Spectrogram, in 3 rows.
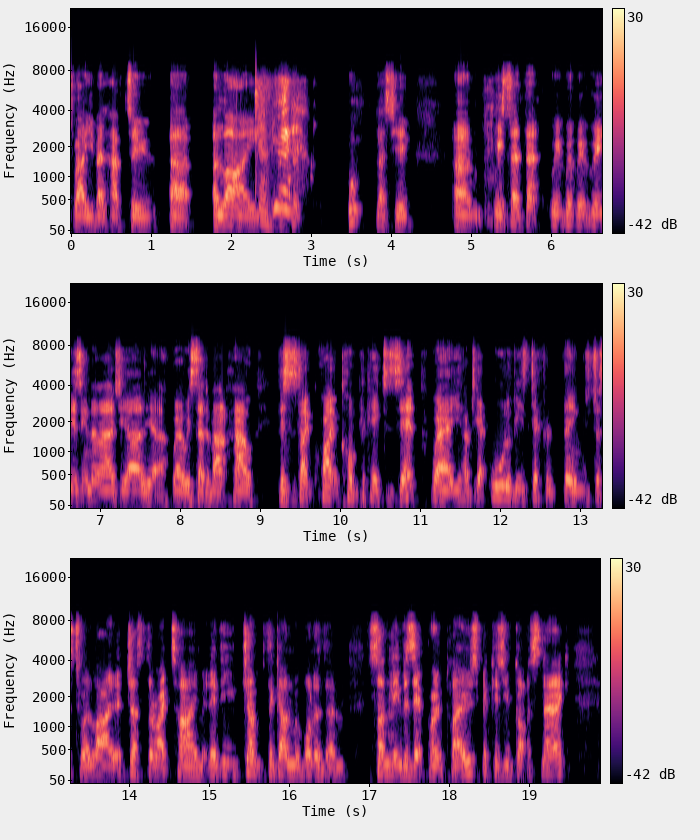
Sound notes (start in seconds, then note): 2.3 sneeze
